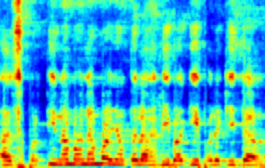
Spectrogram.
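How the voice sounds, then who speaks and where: The man speaks with a high pitch over a quiet background. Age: 50s. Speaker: audience member, history enthusiast; audience member. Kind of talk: audience comment. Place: hall. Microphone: handheld.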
